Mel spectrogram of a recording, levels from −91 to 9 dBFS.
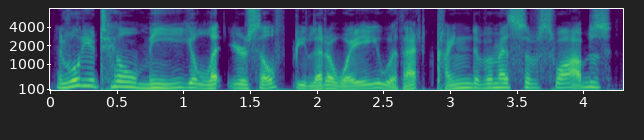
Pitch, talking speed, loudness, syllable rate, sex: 145 Hz, 265 wpm, -19 LUFS, 5.2 syllables/s, male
